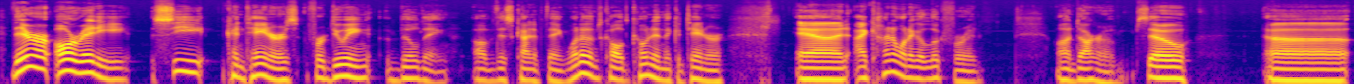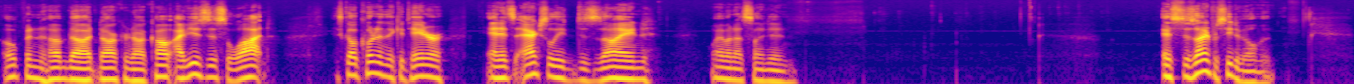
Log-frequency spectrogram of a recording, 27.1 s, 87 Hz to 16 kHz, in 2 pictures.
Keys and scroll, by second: 9.0-15.5 typing, 21.8-24.7 typing.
